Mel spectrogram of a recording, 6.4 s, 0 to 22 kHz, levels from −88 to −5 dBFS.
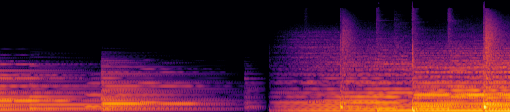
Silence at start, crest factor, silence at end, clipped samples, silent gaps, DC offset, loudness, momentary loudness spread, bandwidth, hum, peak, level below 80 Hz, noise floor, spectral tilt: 0 s; 18 dB; 0 s; under 0.1%; none; under 0.1%; -25 LUFS; 17 LU; 13.5 kHz; none; -6 dBFS; -30 dBFS; -54 dBFS; -7 dB/octave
